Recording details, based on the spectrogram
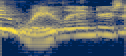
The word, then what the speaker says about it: Waylanders: We say Waylanders, I think.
